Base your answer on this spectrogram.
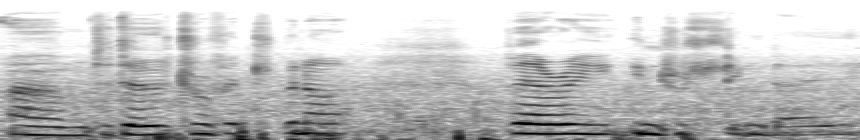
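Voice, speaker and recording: Amid noticeable background noise, a woman with a high pitch speaks fairly slowly in a monotone, flat intonation. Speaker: vlogger and singing student. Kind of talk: casual vlog monologue. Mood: reflective, personal, faith talk. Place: home room. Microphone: phone near.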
